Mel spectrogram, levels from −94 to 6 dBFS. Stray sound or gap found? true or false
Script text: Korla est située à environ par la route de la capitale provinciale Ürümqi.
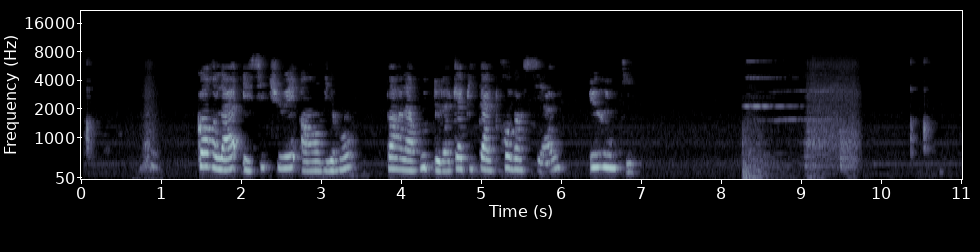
true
